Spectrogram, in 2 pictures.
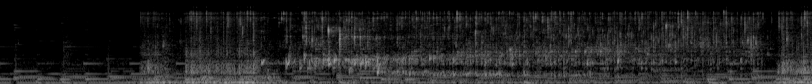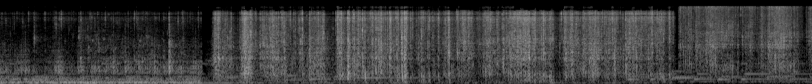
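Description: Background music over water running from a kitchen tap at a steel sink, filling a mug; the rush of water grows louder about ten seconds in.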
